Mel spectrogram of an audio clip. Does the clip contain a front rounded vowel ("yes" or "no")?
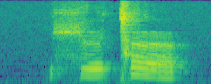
yes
